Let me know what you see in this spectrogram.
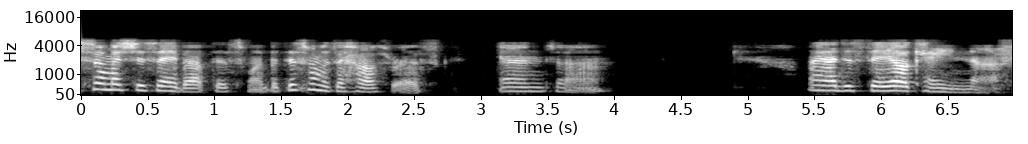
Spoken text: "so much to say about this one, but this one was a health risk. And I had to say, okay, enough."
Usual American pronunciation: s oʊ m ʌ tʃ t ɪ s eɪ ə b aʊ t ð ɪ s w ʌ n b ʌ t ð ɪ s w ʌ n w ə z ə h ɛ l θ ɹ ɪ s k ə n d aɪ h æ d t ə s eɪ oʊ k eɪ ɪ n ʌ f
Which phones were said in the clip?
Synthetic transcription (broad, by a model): s oʊ m ʌ tʃ t ɪ s eɪ ə b aʊ t ð ɪ s w ʌ n b ʌ t ð ɪ s w ʌ n w ə z ə h ɛ l θ ɹ ɪ s k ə n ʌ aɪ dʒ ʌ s t s eɪ oʊ k eɪ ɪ n ʌ f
